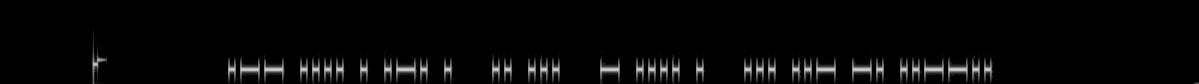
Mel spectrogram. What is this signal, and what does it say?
Morse code, heard as a keyed tone, about 21 wpm, 700 Hz. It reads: WHERE IS THE SUN?
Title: Sentences from Top 1000 Words - Review Part 1 - 20wpm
